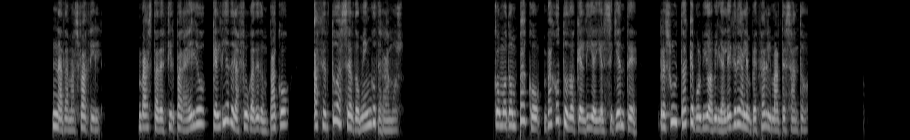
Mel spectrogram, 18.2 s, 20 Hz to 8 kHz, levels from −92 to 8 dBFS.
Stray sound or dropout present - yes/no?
no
